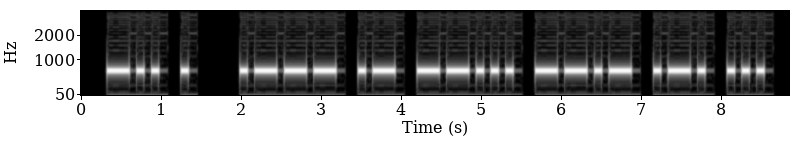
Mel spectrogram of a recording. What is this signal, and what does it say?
Morse code, heard as a keyed tone, about 13 wpm, 700 Hz. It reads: DE JA7QRS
